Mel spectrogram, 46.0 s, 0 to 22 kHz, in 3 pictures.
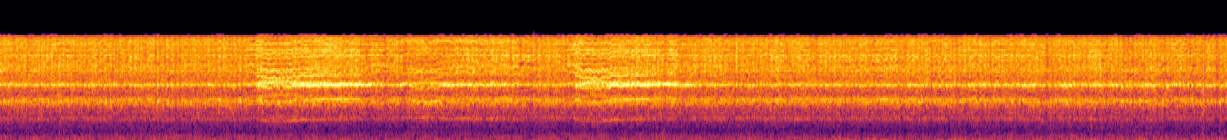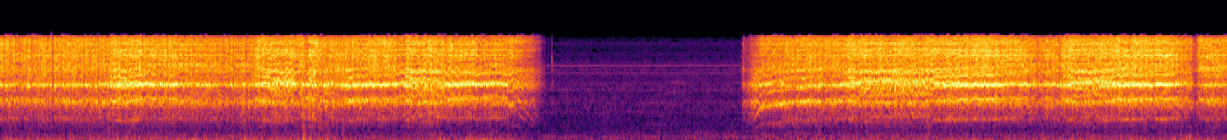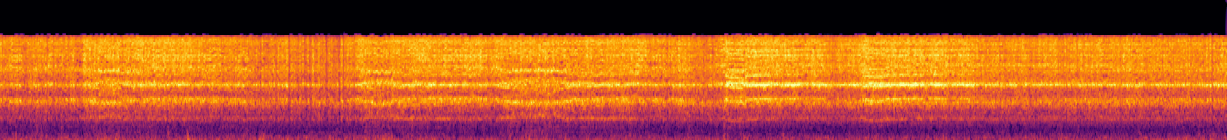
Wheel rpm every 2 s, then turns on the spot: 160, 160, 160, 160, 160, 160, 160, 160, 160, 160, 150, 10, 80, 160, 160, 160, 160, 160, 160, 160, 160, 160, 160.
none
